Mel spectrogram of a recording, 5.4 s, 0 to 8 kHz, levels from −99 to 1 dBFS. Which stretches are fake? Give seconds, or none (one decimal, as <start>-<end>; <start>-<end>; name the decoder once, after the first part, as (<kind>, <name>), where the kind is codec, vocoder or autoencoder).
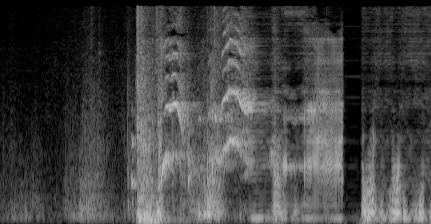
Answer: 3.1-5.4 (vocoder, HiFi-GAN)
